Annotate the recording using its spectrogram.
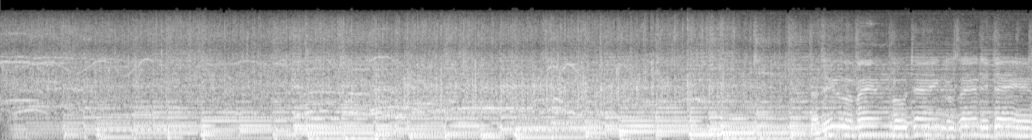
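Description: Two acoustic guitars playing an instrumental folk-country introduction, with steady picked and strummed chords.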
